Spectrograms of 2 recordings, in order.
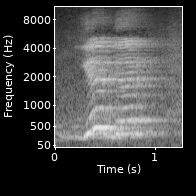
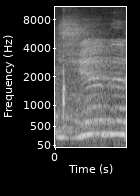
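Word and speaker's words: йөгер: Югыр. А почему многие говорят же? Это диалектика, а на самом деле с и кратким пишется югыр. Есть у нас такие диалекты, когда мы говорим жук, жюгыр.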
